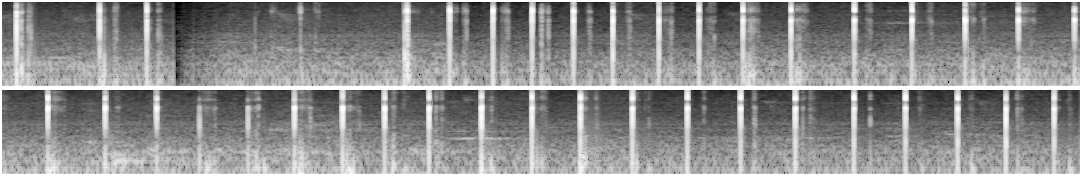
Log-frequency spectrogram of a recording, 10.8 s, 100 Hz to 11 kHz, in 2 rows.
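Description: A thin metal pick scrapes along a small black rubber-coated inline earphone microphone taped to a table, producing about 38 sharp, bright clicks in a steady rhythm. Each click is very brief and dry, with soft scratchy texture between strokes over a constant low hum.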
